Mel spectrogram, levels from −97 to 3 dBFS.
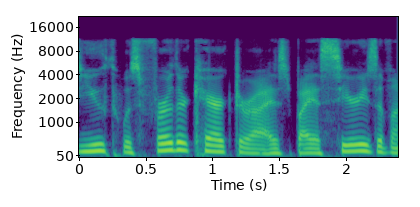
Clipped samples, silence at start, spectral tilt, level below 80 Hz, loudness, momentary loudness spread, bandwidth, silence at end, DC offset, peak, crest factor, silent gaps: under 0.1%; 0 s; -5 dB/octave; -52 dBFS; -19 LUFS; 5 LU; 12 kHz; 0 s; under 0.1%; -6 dBFS; 14 dB; none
